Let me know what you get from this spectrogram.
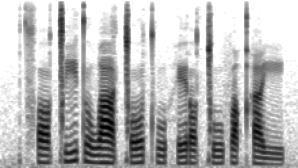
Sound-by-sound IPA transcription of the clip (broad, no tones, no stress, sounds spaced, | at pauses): t͡sʰ ɔ ǀ i t̪ ʊ w a ǀ o tʰ u h ɪ ɾ ɔ ǀ u f o qʰ i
